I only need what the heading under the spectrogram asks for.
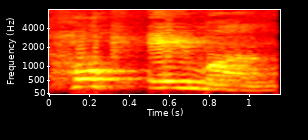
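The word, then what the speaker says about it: Pokémon: But it's pronounced Pokemon with an accent on the E.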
